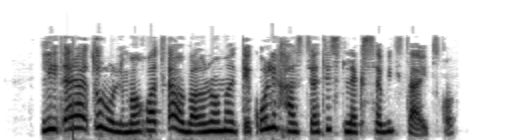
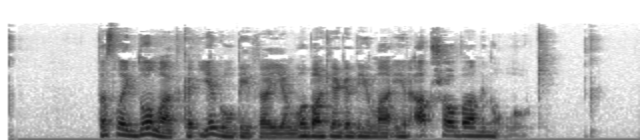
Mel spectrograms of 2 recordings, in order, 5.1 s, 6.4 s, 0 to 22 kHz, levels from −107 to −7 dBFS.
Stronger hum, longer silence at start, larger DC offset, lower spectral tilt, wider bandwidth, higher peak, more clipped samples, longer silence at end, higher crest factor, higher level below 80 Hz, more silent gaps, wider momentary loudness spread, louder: neither; second, 0.4 s vs 1 s; second, under 0.1% vs 0.2%; second, -4.5 dB/octave vs -6 dB/octave; second, 7.8 kHz vs 11 kHz; about the same, 0 dBFS vs -2 dBFS; neither; second, 0.6 s vs 0.95 s; second, 12 dB vs 18 dB; second, -58 dBFS vs -50 dBFS; neither; second, 8 LU vs 14 LU; first, -12 LUFS vs -20 LUFS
